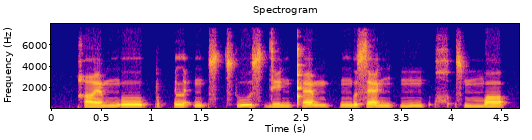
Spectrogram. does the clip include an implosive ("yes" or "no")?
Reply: no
